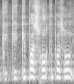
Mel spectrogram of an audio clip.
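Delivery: high, hushed, repeated questioning; mock alarm. Preacher rushes out to the screaming, mock alarm. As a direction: stammer it high, as if startled.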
